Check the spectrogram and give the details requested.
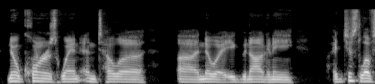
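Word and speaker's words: Noah Igbinoghene: 19 and then no corners went until a Noah ignominy I just love saying that name now that I know how to pronounce it went to the Dolphins and the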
